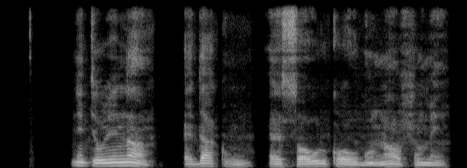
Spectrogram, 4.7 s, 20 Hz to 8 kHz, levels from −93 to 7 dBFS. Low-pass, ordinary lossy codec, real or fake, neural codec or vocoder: none; none; fake; codec, 16 kHz, 16 kbps, FreqCodec, smaller model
